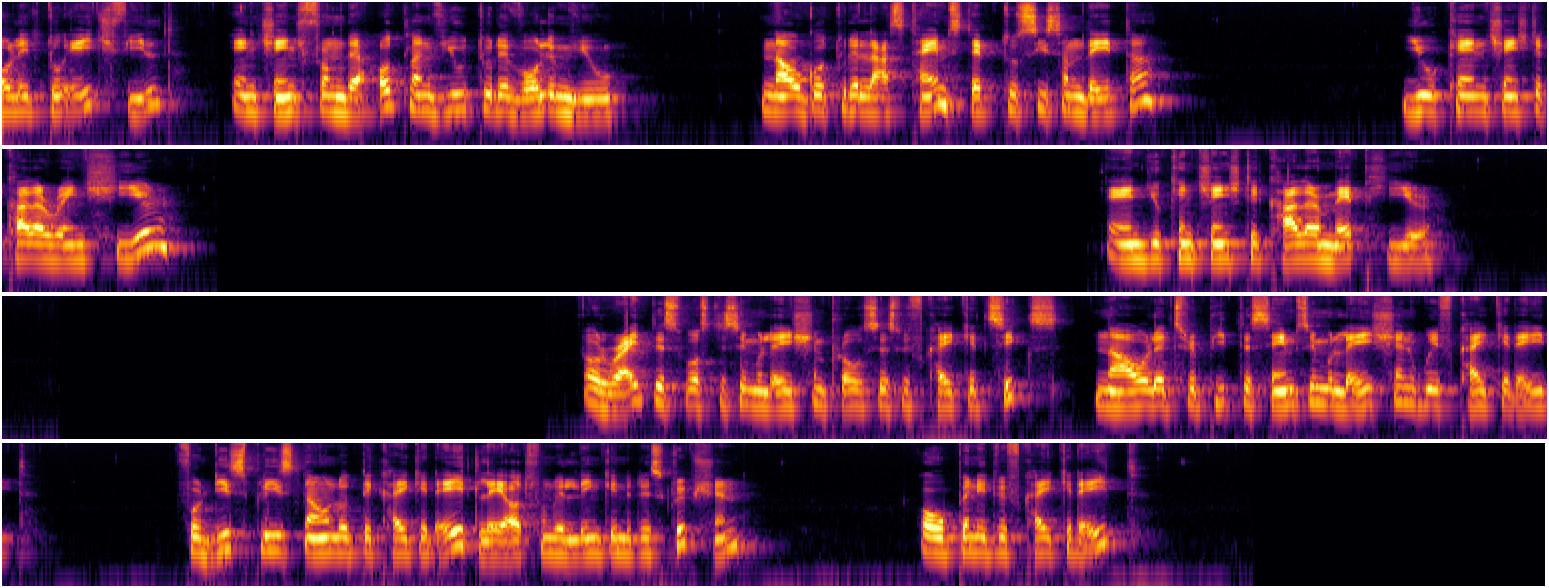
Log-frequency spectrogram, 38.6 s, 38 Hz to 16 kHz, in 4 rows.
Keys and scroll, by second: 4.9 shift+F5, 5.7 shift+F4, 11.5 Tab, 11.9-13.4 typing, 13.2 Tab, 29.1 Tab, 29.1 Delete, 29.1 F4.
